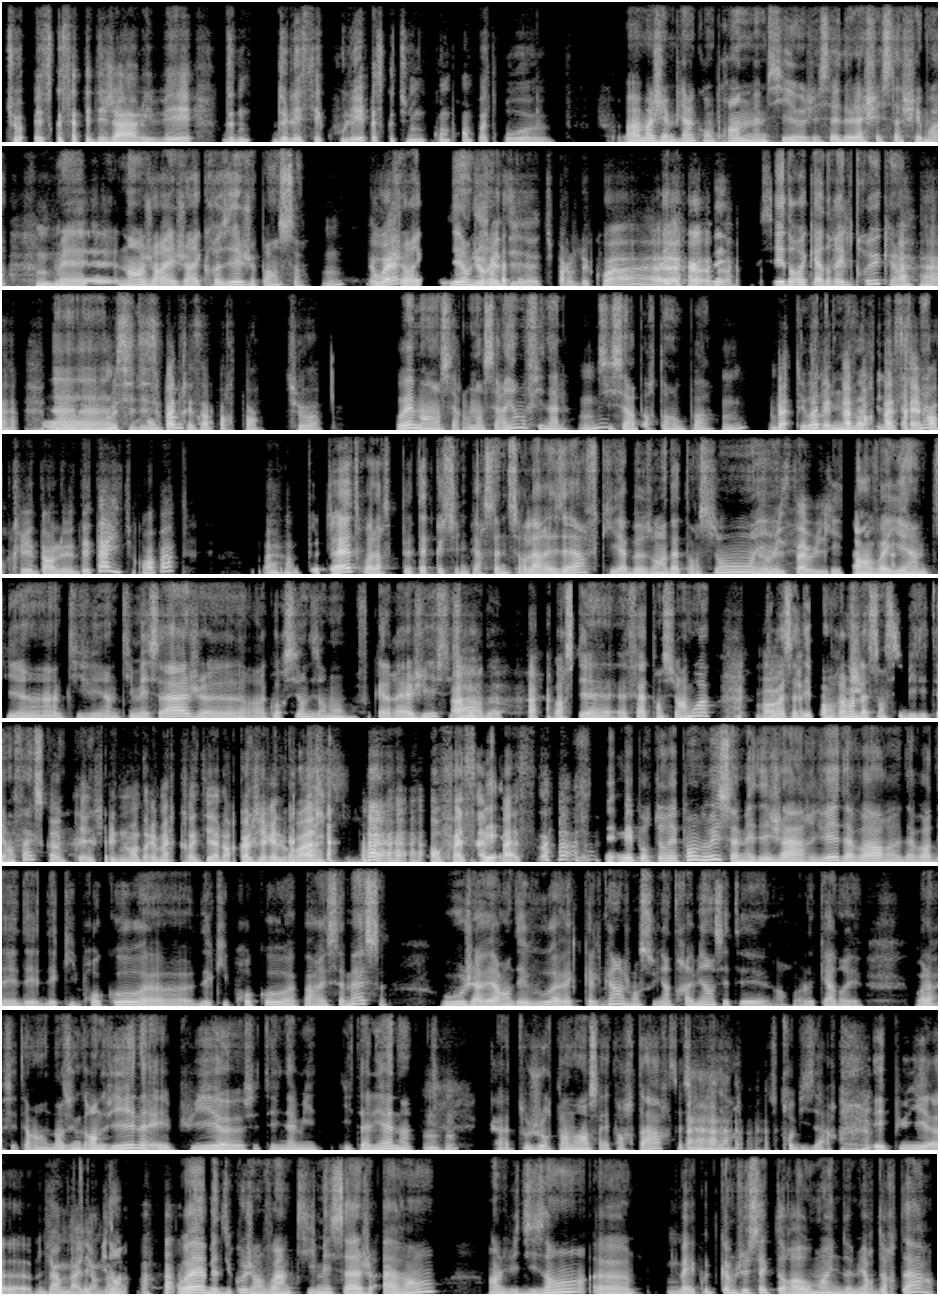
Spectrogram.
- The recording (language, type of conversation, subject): French, podcast, Comment répares-tu un message mal interprété par SMS ?
- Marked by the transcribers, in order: chuckle; stressed: "détail"; chuckle; chuckle; chuckle; chuckle; chuckle; laugh; chuckle; sniff; chuckle; laugh; chuckle; unintelligible speech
